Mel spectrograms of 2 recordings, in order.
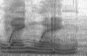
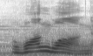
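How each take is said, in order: First: The vowel is a flat 'a' sound. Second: The vowel is an open 'ah' sound. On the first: The speaker calls it wrong. "so not Wang Wang" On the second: The speaker calls it right. "say the A like you would say ah"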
